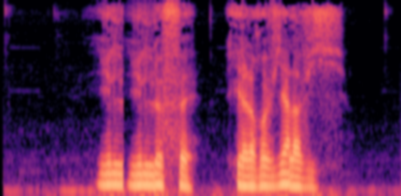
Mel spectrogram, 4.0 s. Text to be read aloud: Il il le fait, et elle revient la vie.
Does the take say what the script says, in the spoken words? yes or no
yes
